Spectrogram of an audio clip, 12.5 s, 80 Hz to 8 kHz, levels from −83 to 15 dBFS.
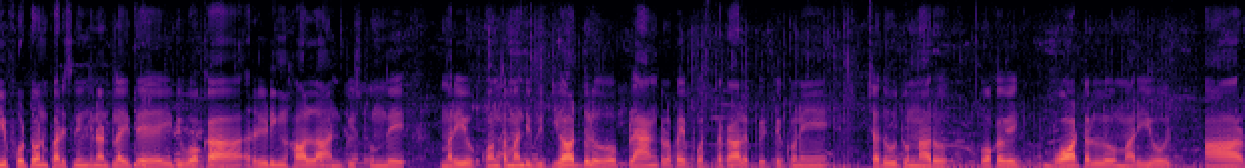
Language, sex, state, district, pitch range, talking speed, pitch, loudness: Telugu, male, Karnataka, Gulbarga, 120-130 Hz, 110 wpm, 125 Hz, -23 LUFS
